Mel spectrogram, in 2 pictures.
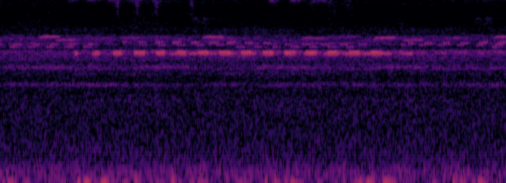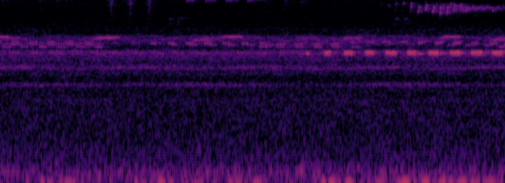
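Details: Night crickets by a campsite repeat short trains of quick, high, metallic pulses, then go quiet into a steady shrill drone before another pulsed burst near the end. Faint high tinkles sit above.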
